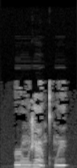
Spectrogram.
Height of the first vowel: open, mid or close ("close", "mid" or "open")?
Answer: close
